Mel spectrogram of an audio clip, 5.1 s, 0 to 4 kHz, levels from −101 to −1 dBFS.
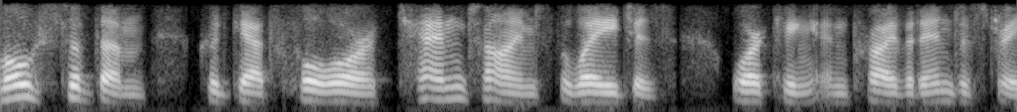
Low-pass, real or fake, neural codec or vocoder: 3.6 kHz; real; none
